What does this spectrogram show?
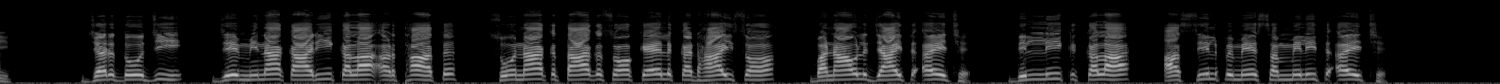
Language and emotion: Maithili, neutral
